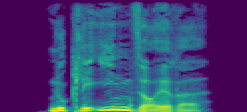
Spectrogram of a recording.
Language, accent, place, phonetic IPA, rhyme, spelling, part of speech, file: German, Germany, Berlin, [nukleˈiːnˌzɔɪ̯ʁə], -iːnzɔɪ̯ʁə, Nucleinsäure, noun, De-Nucleinsäure.ogg
- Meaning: alternative form of Nukleinsäure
